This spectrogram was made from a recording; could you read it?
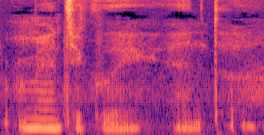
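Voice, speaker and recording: A woman voicing a shy, tender young male vampire best friend in an ASMR roleplay, whispering softly with hesitant, halting speech. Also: medium pitch, vocal fry, slight background noise.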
